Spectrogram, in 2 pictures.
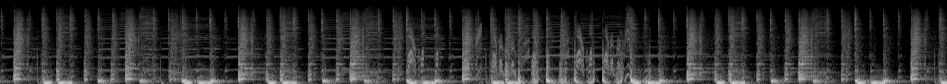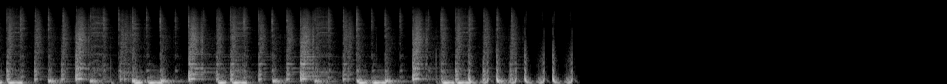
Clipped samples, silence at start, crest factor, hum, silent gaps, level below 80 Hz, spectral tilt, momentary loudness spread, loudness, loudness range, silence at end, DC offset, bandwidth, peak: under 0.1%; 0 s; 18 dB; none; none; -28 dBFS; -5.5 dB/octave; 7 LU; -26 LUFS; 4 LU; 3.75 s; under 0.1%; 15.5 kHz; -8 dBFS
